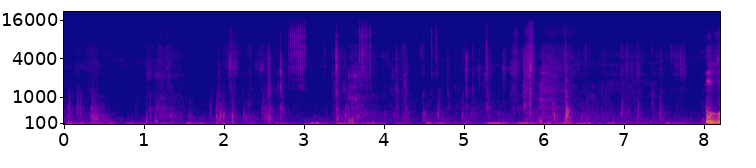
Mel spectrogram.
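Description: Ratchet or socket wrench clicking and metal parts turning while undoing a 8 mm bolt on the EGR valve of a Ford Focus 2 1.6 TDCi engine, a close series of irregular mechanical clicks and rattles with no talk.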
